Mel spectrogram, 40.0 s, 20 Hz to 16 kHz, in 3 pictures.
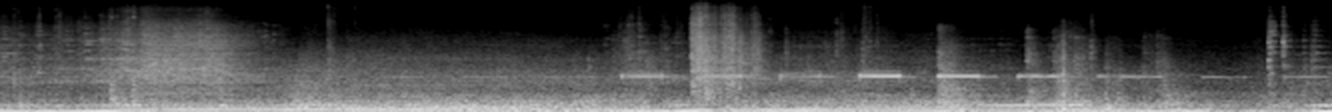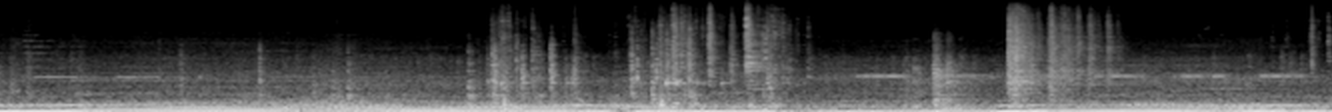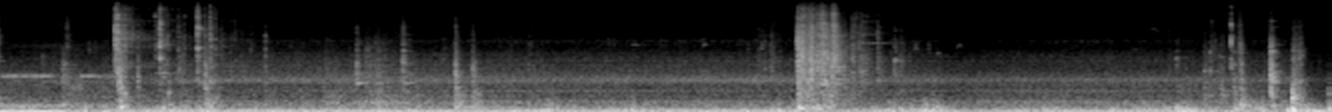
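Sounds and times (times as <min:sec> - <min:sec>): clatters and bangs: 0:00.0 - 0:03.8, 0:05.9 - 0:08.7, 0:18.0 - 0:21.6, 0:22.5 - 0:24.7, 0:34.3 - 0:36.0
reversing alarm beeps: 0:07.9 - 0:14.9.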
